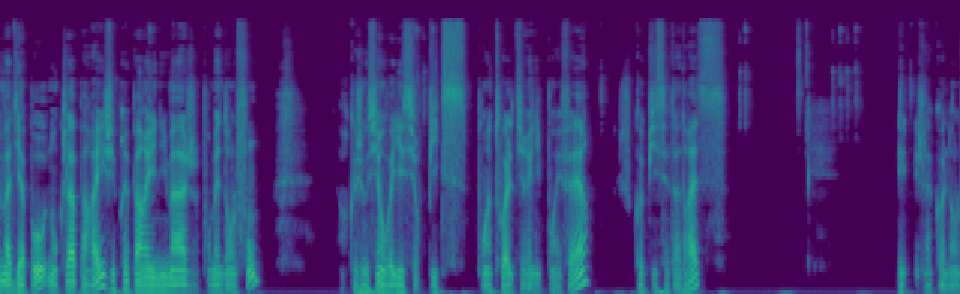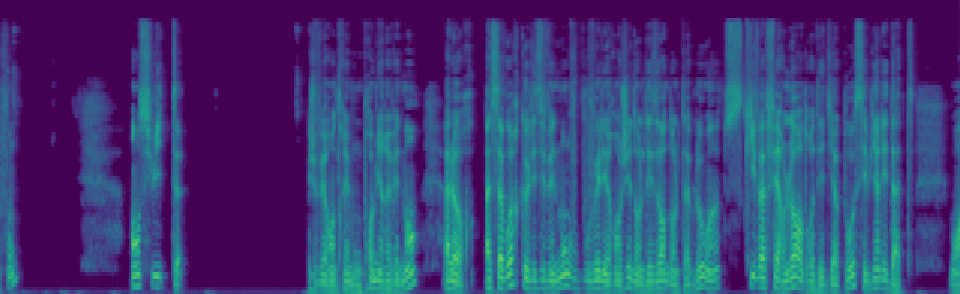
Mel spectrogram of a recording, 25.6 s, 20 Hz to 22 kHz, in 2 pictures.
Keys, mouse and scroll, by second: 1.8 click, 5.4 click, 7.6 ctrl+c, 9.8 click, 11.0 click, 11.9 ctrl+v, 12.8 click, 14.8-16.9 drag.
